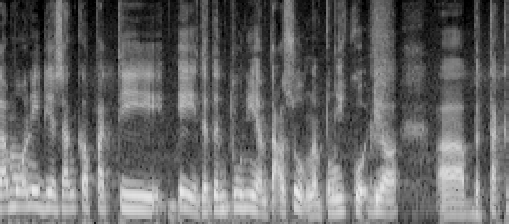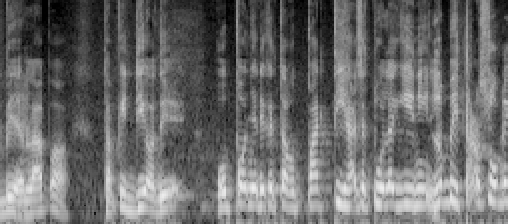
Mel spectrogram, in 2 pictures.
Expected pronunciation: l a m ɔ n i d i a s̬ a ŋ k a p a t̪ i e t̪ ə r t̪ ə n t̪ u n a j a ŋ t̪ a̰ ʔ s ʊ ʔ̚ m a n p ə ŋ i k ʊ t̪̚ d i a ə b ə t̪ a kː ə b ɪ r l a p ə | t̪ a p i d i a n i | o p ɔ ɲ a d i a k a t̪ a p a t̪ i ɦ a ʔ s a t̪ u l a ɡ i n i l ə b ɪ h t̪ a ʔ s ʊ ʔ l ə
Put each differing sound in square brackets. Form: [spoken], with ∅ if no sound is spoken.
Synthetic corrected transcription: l a m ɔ n i d i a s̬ a ŋ k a p a t̪ i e t̪ ə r t̪ ə n t̪ u n [i] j a ŋ t̪ a̰ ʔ s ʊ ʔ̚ [ŋ] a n p ə ŋ i k ʊ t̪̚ d i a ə b ə t̪ a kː ə b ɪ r l a p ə | t̪ a p i d i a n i | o p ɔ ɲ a d i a k a t̪ a p a t̪ i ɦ a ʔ s a t̪ u l a ɡ i n i l ə b ɪ h t̪ a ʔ s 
